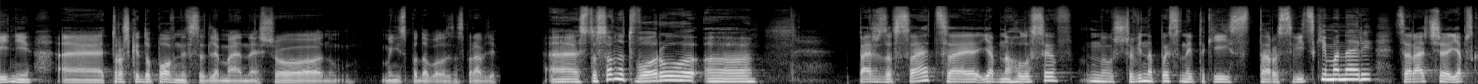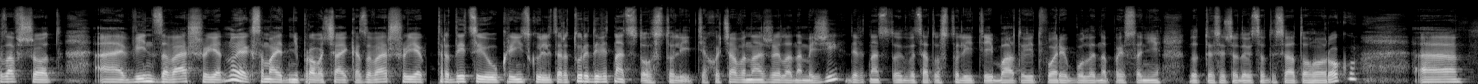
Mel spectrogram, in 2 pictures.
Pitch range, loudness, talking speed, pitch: 95-130 Hz, -15 LUFS, 125 wpm, 115 Hz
